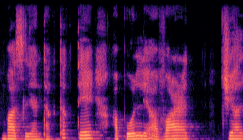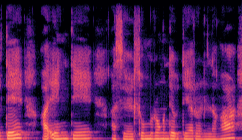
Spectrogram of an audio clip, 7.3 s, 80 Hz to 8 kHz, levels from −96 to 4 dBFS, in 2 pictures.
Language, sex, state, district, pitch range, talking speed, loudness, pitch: Mizo, female, Mizoram, Aizawl, 155-180 Hz, 190 wpm, -20 LUFS, 165 Hz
